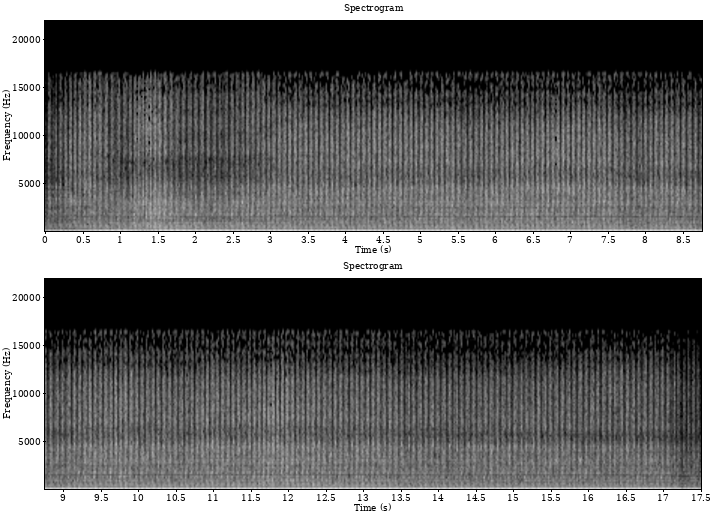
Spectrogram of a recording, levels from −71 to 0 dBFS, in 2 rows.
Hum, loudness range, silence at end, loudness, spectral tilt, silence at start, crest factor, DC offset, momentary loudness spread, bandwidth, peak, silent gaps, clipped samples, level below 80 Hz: none; 1 LU; 0 s; -18 LUFS; -3.5 dB/octave; 0 s; 16 dB; under 0.1%; 2 LU; 17 kHz; -2 dBFS; none; under 0.1%; -20 dBFS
